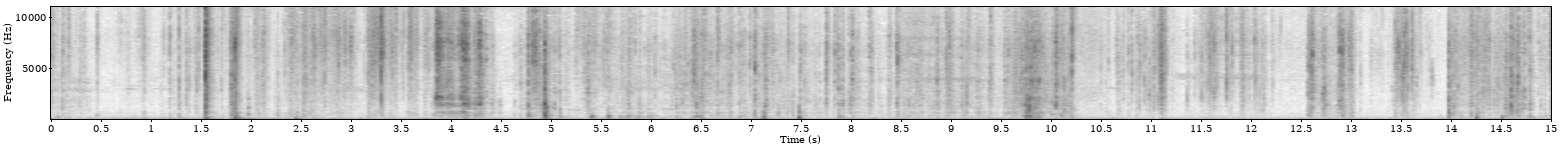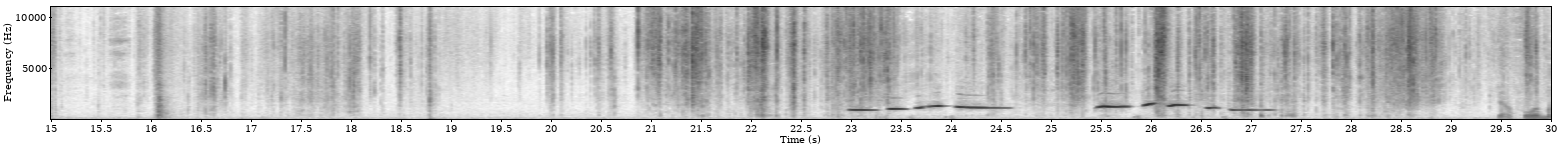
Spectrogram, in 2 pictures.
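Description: Trading-card packs being torn open, with wrappers crinkling and cards being handled: a steady run of small clicks and rustles, growing louder with heavier crinkling and tearing in the last third. About three-quarters of the way through, someone whistles a few short notes.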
